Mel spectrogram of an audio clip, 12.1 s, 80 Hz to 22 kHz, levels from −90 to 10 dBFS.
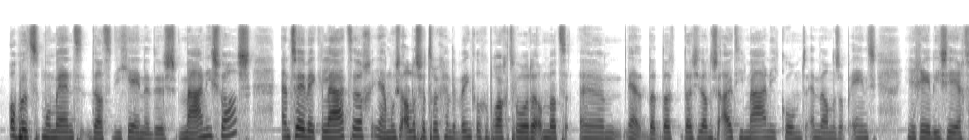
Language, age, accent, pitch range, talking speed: Dutch, 50-69, Dutch, 155-185 Hz, 205 wpm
